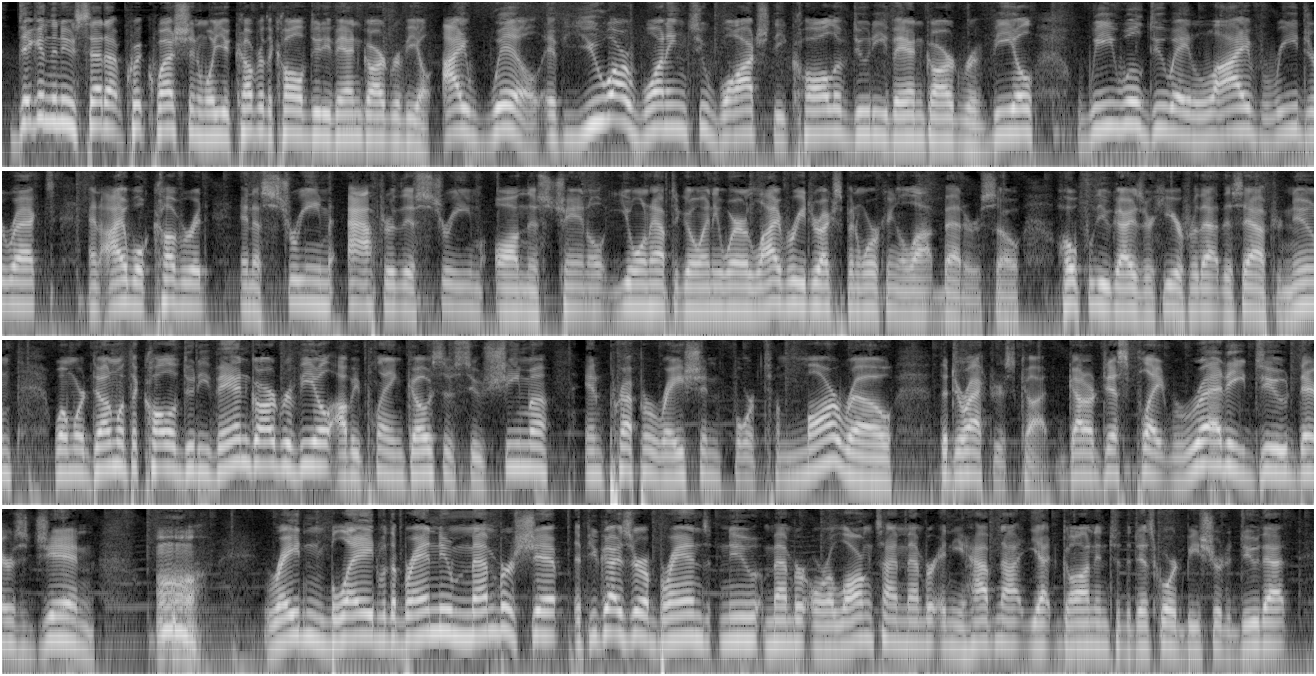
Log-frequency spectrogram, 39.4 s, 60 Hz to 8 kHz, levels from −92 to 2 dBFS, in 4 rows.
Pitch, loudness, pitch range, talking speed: 145 Hz, -21 LUFS, 130-165 Hz, 210 wpm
